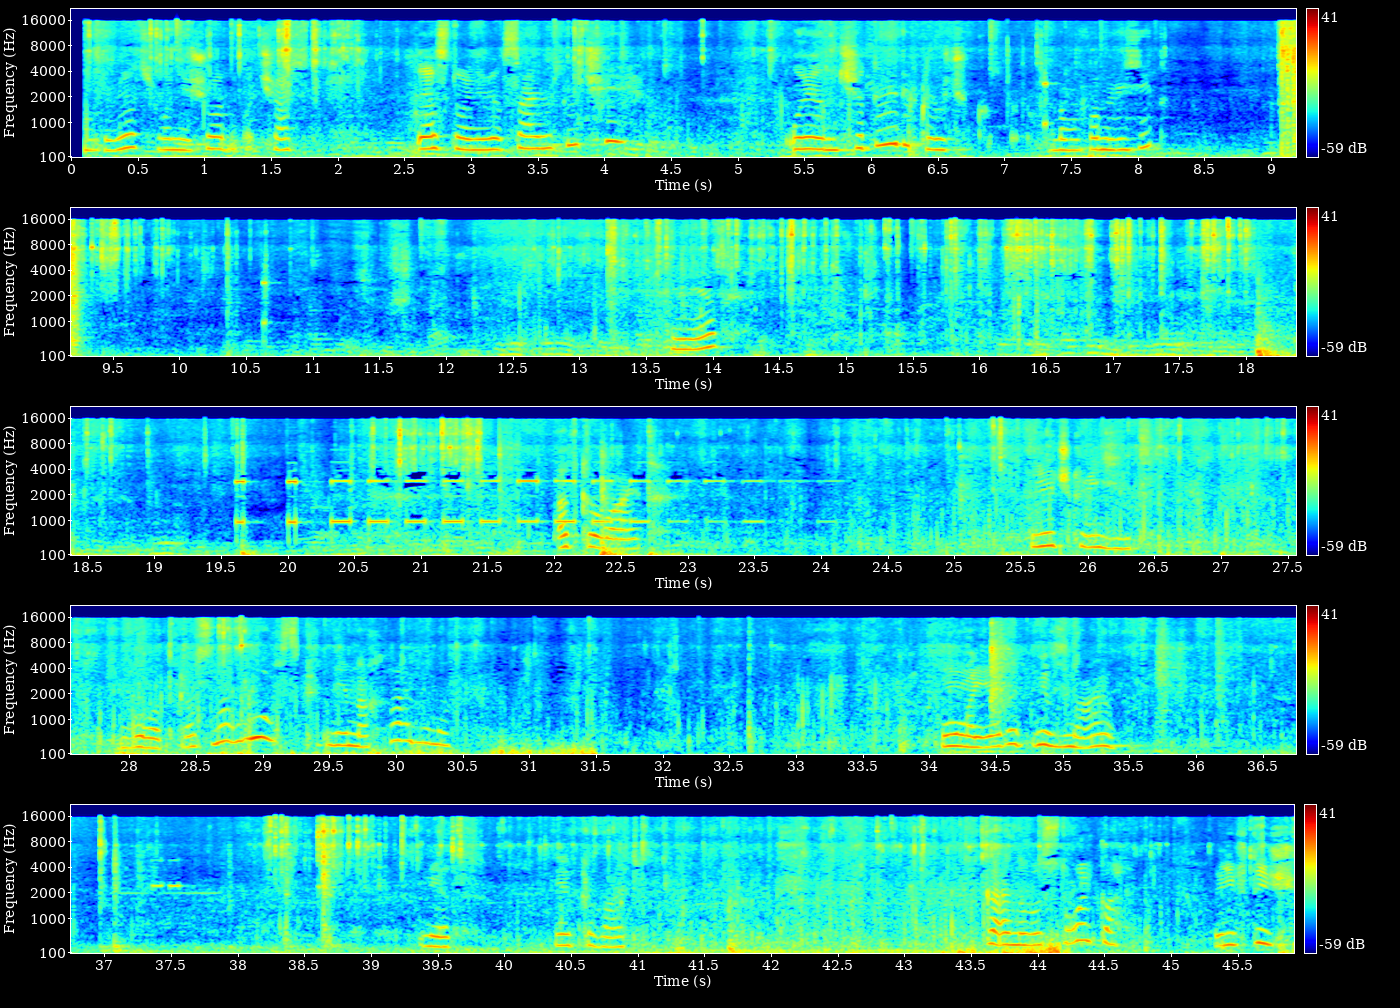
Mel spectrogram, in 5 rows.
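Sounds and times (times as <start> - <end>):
keys jangling against key reader: 13.1 - 19.0, 20.4 - 24.2, 37.0 - 45.9
faint footsteps: 20.8 - 45.9.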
